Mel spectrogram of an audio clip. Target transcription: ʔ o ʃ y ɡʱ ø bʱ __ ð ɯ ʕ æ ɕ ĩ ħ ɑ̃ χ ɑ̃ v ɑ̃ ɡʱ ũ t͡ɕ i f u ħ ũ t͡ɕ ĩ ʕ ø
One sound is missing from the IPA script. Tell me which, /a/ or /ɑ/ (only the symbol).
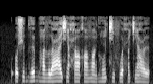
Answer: ɑ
